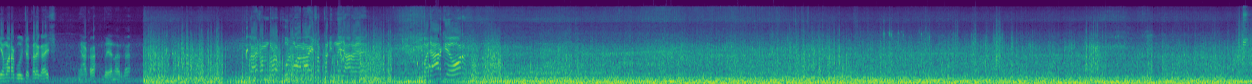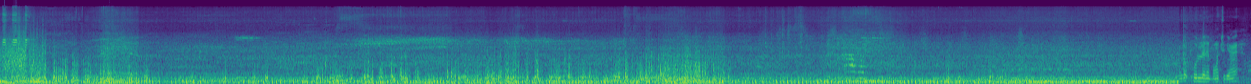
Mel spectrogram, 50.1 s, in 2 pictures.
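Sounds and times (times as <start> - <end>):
motorcycle engine running: 9.2 - 48.6.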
